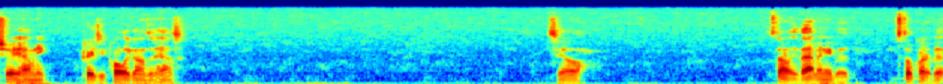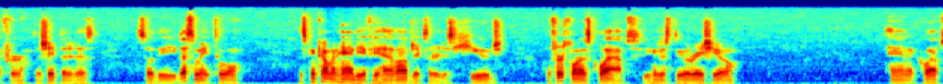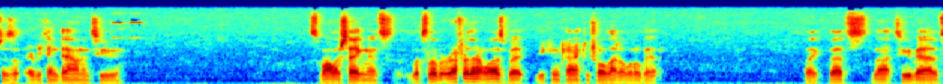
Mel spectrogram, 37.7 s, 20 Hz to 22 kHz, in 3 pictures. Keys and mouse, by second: 1.2-3.0 middle drag, 3.3-5.1 drag, 5.4 Tab, 10.3 middle click, 12.7 Tab, 14.4-22.7 drag, 28.9-31.7 middle drag, 31.7-33.7 drag, 37.5-37.7 middle drag.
